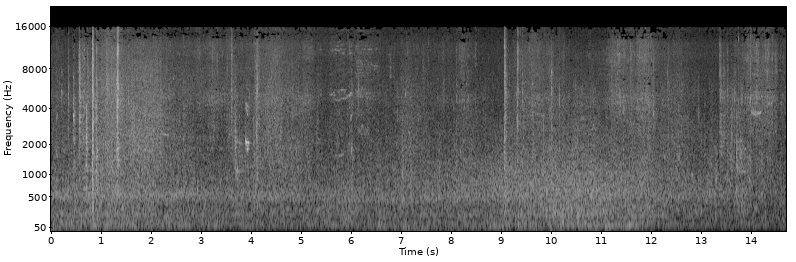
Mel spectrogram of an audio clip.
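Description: Sea ambience: a steady wash of waves and wind, with scattered light clicks and knocks through it.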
